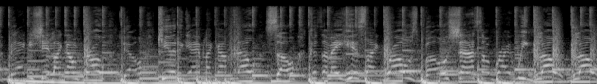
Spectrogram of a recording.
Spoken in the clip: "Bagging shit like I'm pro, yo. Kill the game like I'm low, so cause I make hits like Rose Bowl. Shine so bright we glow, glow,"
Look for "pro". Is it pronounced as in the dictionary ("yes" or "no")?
no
